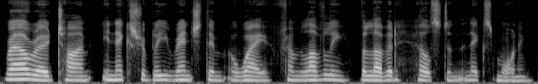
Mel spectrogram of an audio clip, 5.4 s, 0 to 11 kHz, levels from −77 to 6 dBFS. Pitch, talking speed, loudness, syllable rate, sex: 170 Hz, 145 wpm, -19 LUFS, 5.4 syllables/s, female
